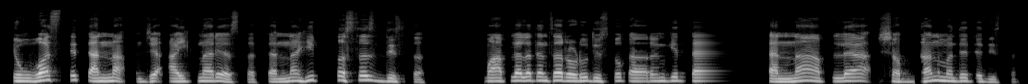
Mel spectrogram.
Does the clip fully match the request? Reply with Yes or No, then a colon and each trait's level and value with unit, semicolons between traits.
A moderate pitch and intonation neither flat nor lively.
Yes: medium, 155 Hz; average, 3.2 semitones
